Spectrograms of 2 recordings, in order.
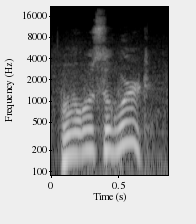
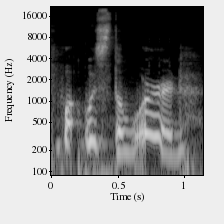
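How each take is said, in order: First: High, louder eager question; high-pitched inquisitive mother; curious mom. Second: High-pitched hysterical plea; acted maternal meltdown; mom breaking down. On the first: Acted. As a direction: ask as a mom bursting with curiosity. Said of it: "out of sheer curiosity". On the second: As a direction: wail it as a desperate mother. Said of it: "mom just starts breaking down".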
